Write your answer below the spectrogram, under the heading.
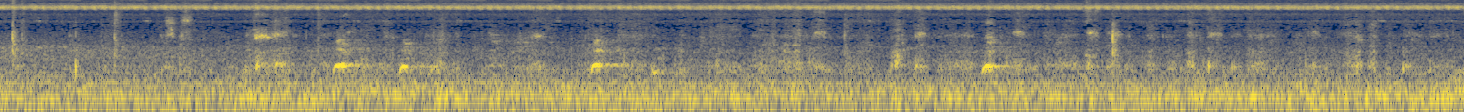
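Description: A cricket trilling steadily in one continuous high note, with a few faint short sounds scattered through it.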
